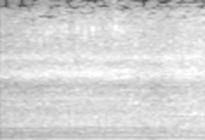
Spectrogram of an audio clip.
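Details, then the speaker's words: Turbo Honda engine just installed in EG hatch, first start on cheap break-in oil, not in gear; low even idle hum, no ticking or slapping, smooth and quiet; small oil leak from turbo. "This thing fired right up. It is extremely quiet running engine. It sounds extremely smooth, so that is awesome."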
